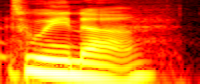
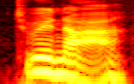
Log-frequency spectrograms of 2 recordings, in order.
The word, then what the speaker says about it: Tuina: Tuina. – Tuina.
